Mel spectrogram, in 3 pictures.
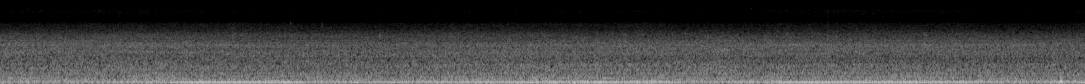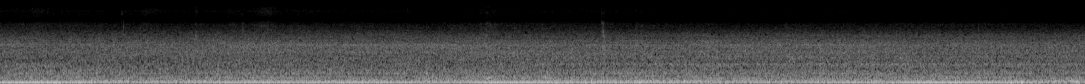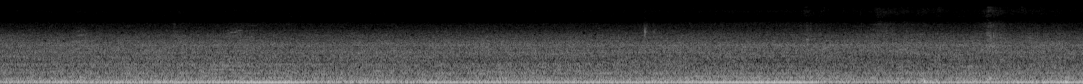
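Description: Floodwater rushing through a flooded street: a steady rush of noise with a deep rumble that swells and fades every few seconds.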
